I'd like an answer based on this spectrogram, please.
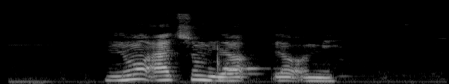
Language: Medumba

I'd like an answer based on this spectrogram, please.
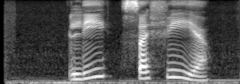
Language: Russian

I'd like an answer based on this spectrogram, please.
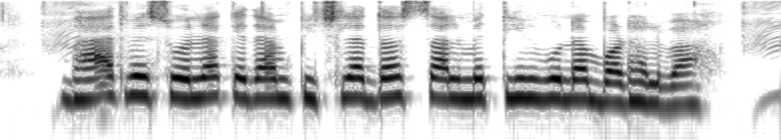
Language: Bhojpuri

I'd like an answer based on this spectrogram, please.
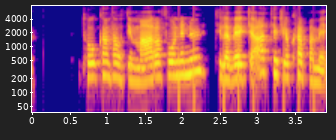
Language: Icelandic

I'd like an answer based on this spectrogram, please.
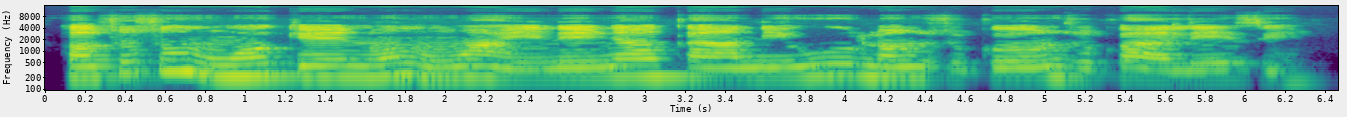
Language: Igbo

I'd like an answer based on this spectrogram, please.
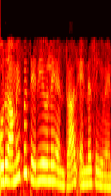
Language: Tamil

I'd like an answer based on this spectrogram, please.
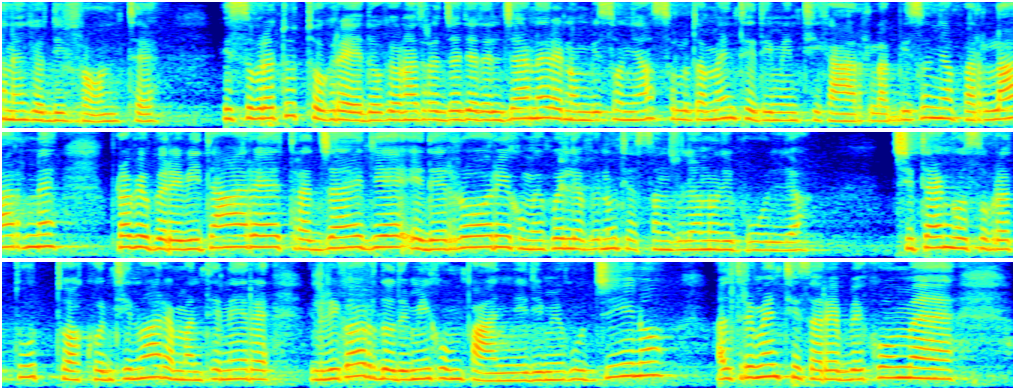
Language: Italian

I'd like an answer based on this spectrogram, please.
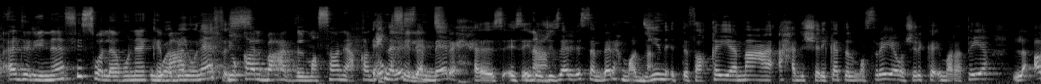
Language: Arabic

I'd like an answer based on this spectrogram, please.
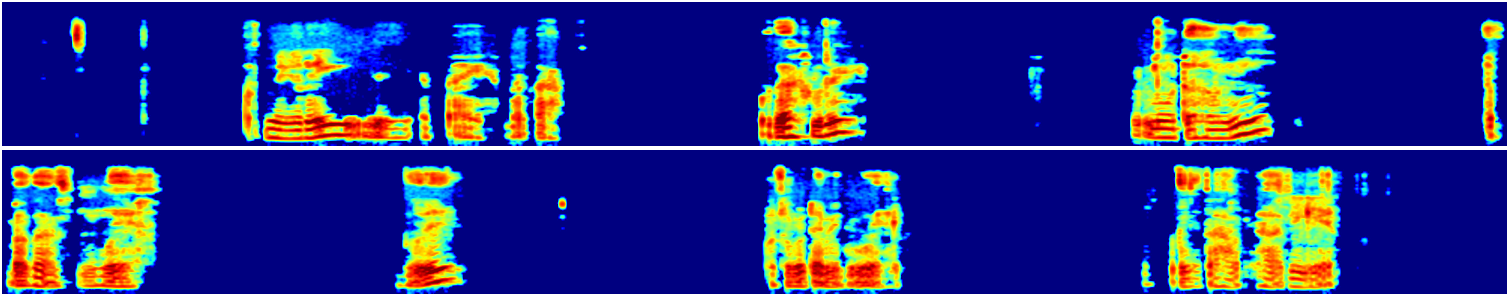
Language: Wolof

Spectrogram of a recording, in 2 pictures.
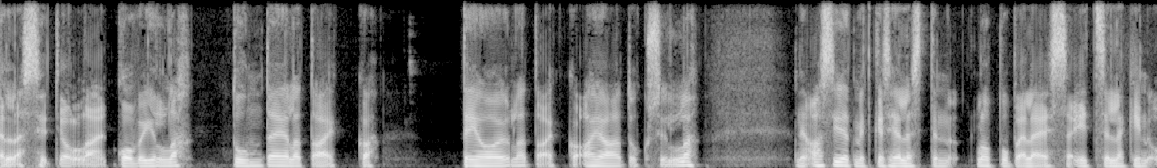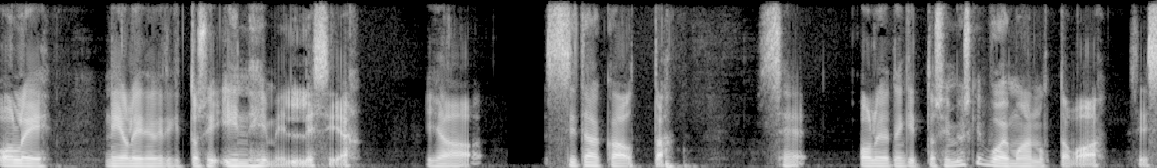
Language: Finnish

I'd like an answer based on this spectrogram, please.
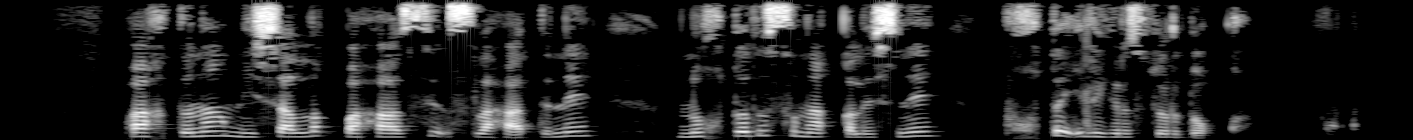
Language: Uyghur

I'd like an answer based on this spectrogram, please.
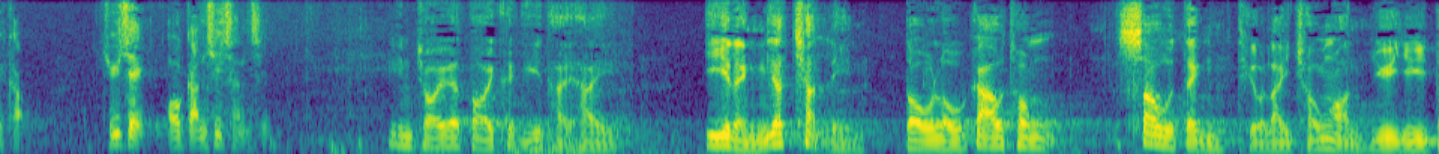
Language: Cantonese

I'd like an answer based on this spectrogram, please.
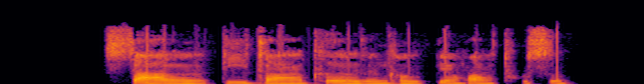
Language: Chinese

